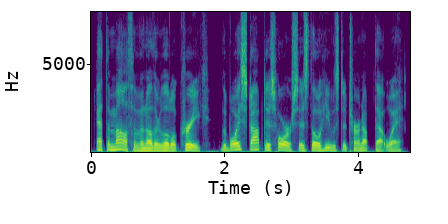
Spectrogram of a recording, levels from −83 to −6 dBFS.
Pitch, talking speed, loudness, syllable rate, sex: 135 Hz, 265 wpm, -16 LUFS, 6.0 syllables/s, male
